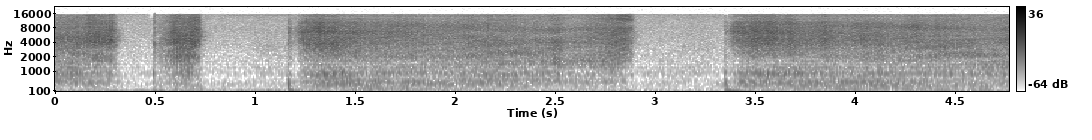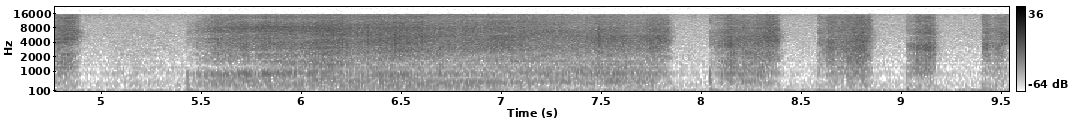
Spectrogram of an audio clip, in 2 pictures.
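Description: A green plastic toy scoop rubs and scrapes across a round patch of brown kinetic sand on a tray. The result is a steady, bright, grainy hiss in long sanding-like strokes, broken by brief quiet pauses between passes.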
